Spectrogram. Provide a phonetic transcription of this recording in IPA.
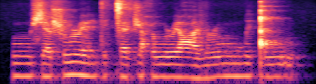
uː ɕ ɛ ʂ u ɹ eː n t i ǀ ɛ t͡ʃ i ħ uː ɹ e ʕ ɛ v ɹ uː w i ǃ uː

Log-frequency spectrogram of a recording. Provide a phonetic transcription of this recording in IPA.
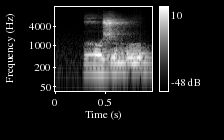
ɣ ɔ ʒ ə m o

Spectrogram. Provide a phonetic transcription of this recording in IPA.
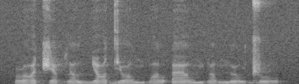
ɭ ɑ t͡ʃ æ b l i lˠ ʎ ɑ d j ɯ lˠ m b ɑ lˠ ʔ æ lˠ m b e lˠ n y lˠ ɖ͡ʐ u lˠ

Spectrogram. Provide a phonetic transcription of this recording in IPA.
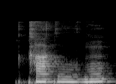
kʰ a˨ k uː˨ ɡʷ ũ˦

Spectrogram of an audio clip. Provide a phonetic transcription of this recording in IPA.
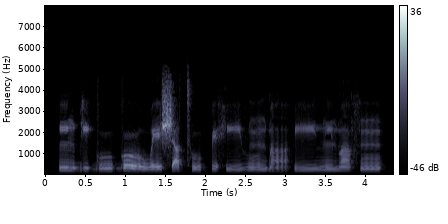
ĩ˦ ɡ͡b i˦˨ ɡ uː˦ ɡ oː˦˨ w e˦ ʃ a˨ tʰ u˦ k͡p ɪ˨ h iː˦ β ũ˦ ɡ͡b ã˨ | iː˨ n ĩ˨ b ã˨ f ũ˦

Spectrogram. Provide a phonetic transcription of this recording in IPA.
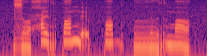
z ɵ˨˩ ħ e˦˨ r p ɐ˦˥ n ḛ˦˥ pː ɐ˦˥ b | lː ɨ˨˩˦ r m ɐ˦˨

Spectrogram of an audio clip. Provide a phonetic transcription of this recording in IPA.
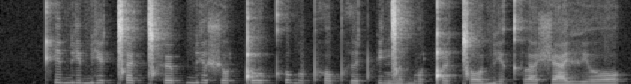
kʰ i bʲ ɛ bʲ ø ǀ ɛ ǀʰ ø p bʲ o ʃ o ǃ u kʰ u b ɐ pʰ o pʰ ɨ t pʲ ɛ ŋ͡ǀ ɨ b o ǃ ø ǀ o bʲ ɐ kʰ l ɐ ʃ æ vʲ o

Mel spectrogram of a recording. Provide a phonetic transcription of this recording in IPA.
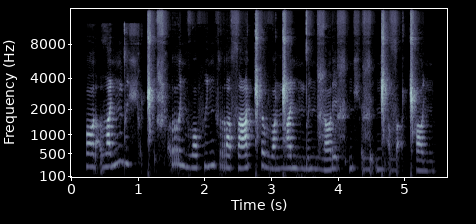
ɔ ɾ ḭ ðˤ ɜ ɲ n d ʊ ç ɔ̰ ǁʰ ə̰ ɕ ɔ̰ r ɔ ɲ v ɔ f i ɲ f r ɔ sˤ ɜ ǁʰ ə v ɒ ŋ͡ǁ ɑ ɲ n d ɒ ɲ ɮ ɒ ɾ i ɬ ḭ ɲ ç ə̰ ɮ ḭ ŋ͡ǁ ɑ̰ zˤ ə̰ ǁʰ ɒ ɲ

